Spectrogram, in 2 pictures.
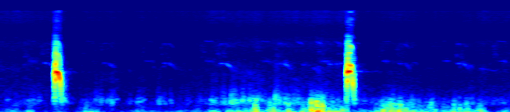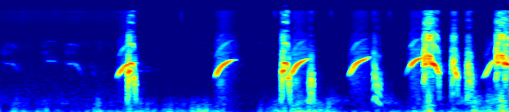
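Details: Grey francolin giving sharp isolated notes, then after a pause a run of loud rising whistled upslurs and harsh ringing bursts repeated about every half second, with faint low rustling noise in between.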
